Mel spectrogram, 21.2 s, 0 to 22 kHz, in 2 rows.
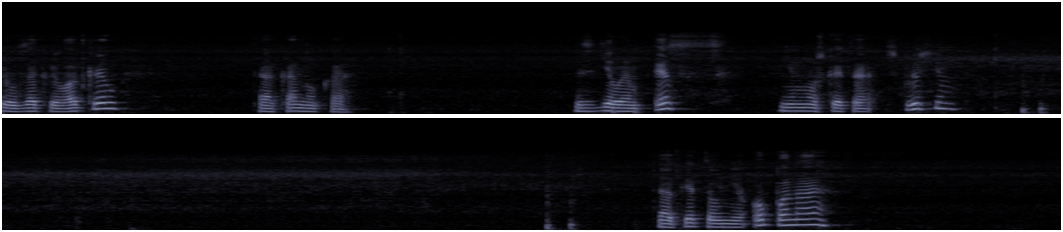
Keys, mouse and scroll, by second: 4.2 click, 9.5 click, 17.5 click, 19.1-21.1 drag.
